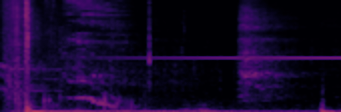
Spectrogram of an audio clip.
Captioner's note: whistle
